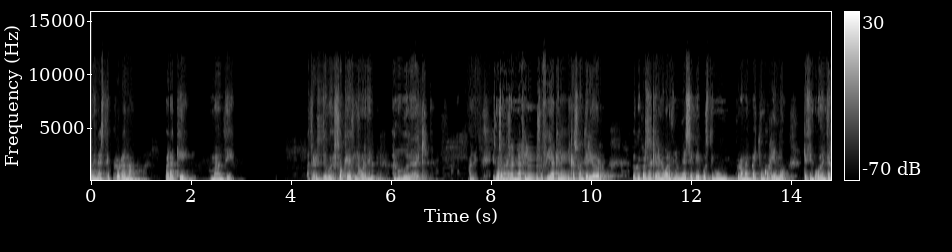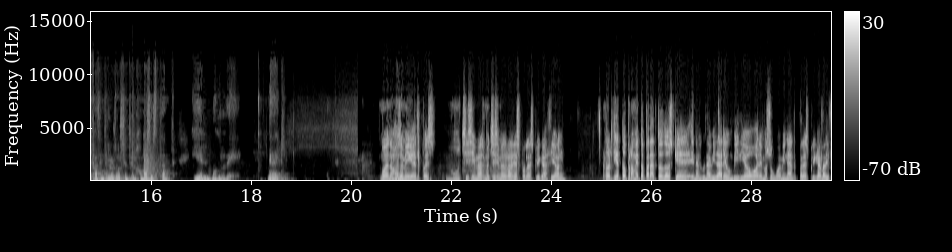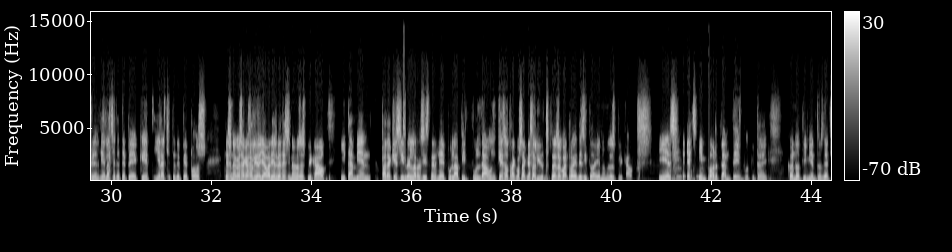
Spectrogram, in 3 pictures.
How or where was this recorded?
video call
